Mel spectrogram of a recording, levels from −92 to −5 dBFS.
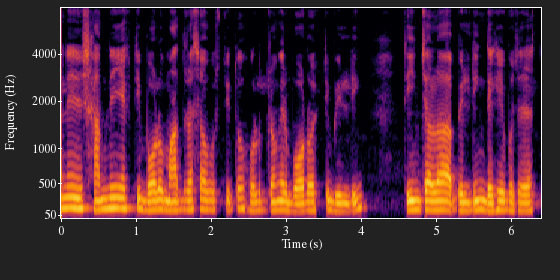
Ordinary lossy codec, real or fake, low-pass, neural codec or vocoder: none; real; none; none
